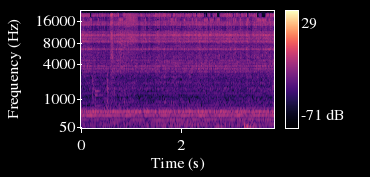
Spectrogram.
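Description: Pottery wheel spinning with a steady low motor hum while a bowl is trimmed on it, a continuous drone with faint scraping from the trimming tool.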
